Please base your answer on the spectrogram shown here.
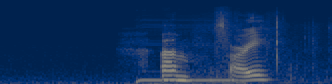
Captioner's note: phone vibrating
